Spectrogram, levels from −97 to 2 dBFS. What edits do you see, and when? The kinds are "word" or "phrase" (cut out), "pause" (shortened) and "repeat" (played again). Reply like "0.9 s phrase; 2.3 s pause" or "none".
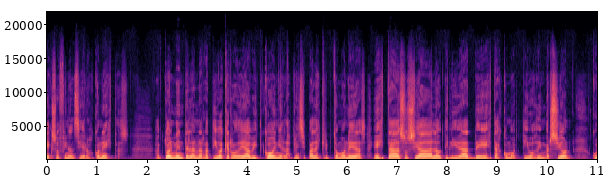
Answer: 6.5 s pause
